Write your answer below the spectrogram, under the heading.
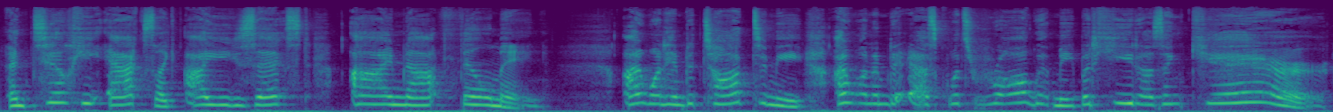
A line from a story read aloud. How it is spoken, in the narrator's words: Janelle is having a full-out temper tantrum, acting like a middle schooler, screaming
